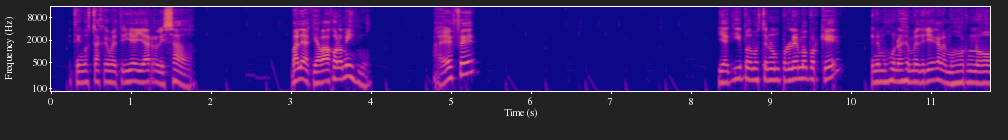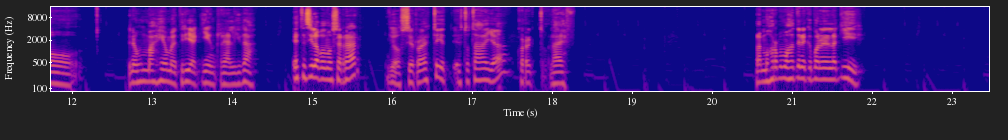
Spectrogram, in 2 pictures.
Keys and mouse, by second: 3.4 right click, 3.9 shift+right click, 4.8 f, 6.2-7.9 shift+middle drag, 15.2 right click, 16.1 shift+right click, 16.8 shift+right click, 18.0 f.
